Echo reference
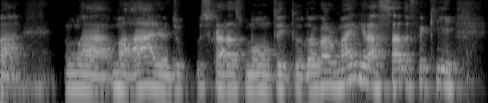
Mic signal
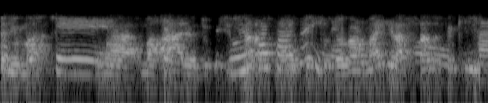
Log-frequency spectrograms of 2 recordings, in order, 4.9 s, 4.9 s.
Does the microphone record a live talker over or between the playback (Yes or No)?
Yes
